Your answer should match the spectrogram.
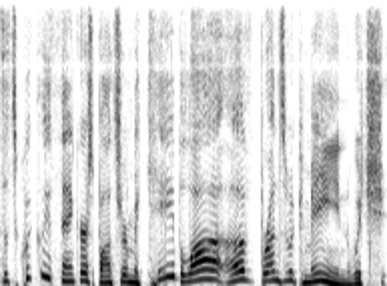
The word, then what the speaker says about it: McCabe: at in headlines let's quickly thank our sponsor McCabe law of Brunswick Maine which is the firm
